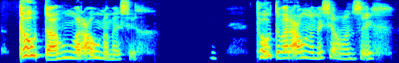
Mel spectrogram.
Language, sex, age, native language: Icelandic, female, 11, Icelandic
